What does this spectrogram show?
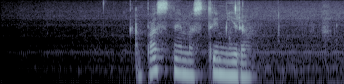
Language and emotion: Russian, neutral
